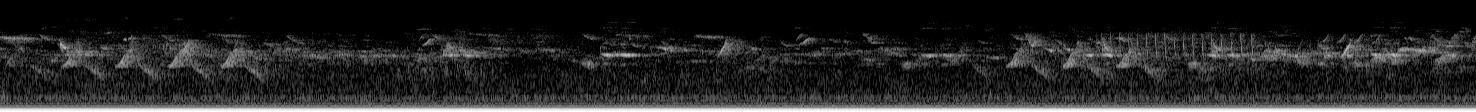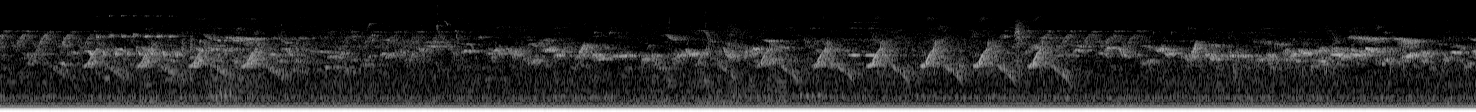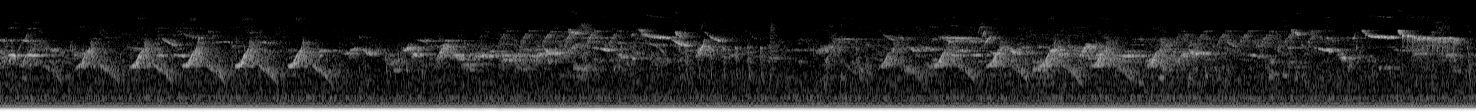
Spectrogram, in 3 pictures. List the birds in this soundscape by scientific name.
Cardinalis cardinalis, Himatione sanguinea, Leiothrix lutea, Chlorodrepanis virens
